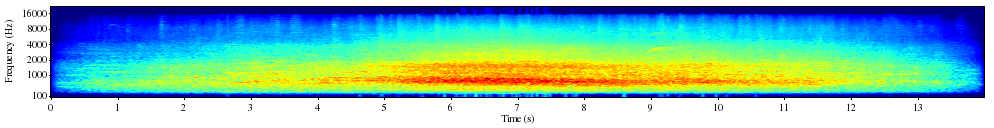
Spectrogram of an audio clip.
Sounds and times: Crowd Cheering 0.0 - 14.0

